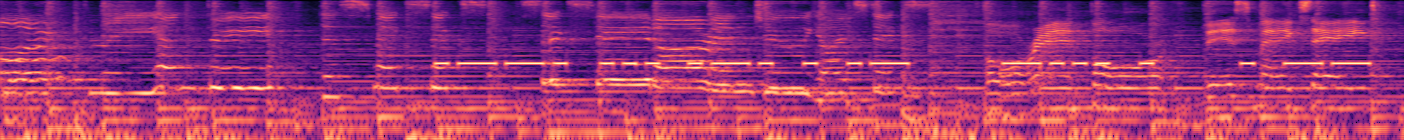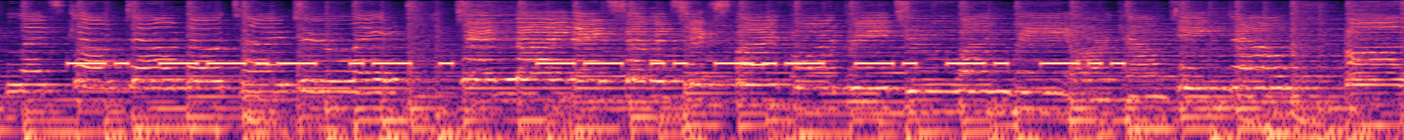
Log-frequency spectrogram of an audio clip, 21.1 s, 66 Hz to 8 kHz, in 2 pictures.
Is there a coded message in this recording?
Yes: Morse code (Persian alphabet) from 3.2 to 19.0 s, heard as a keyed tone, hand-sent with a paddle, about 14 wpm, 910 Hz. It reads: پسرها به هم نگاه میکنند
